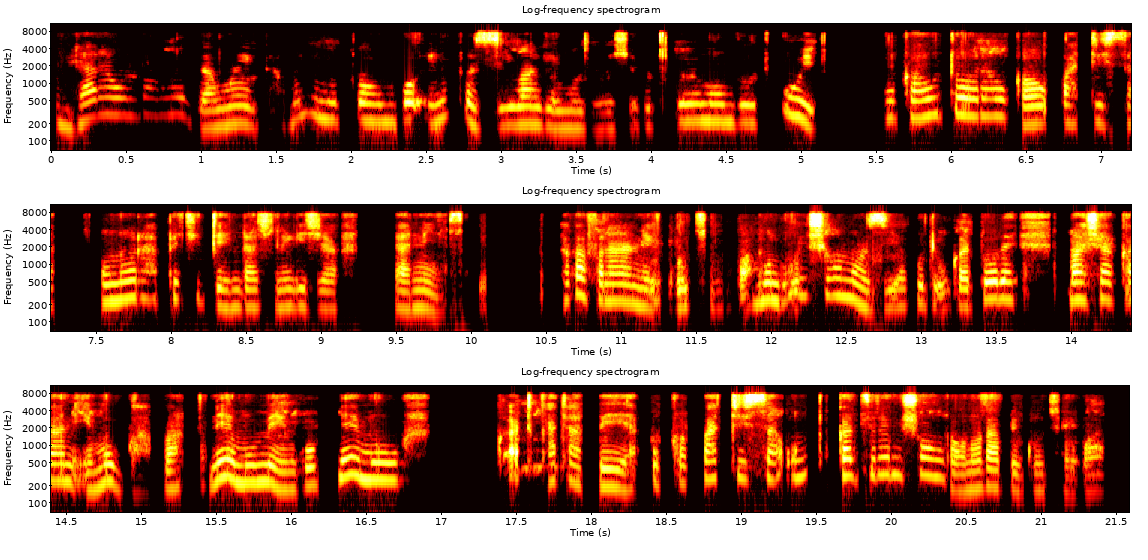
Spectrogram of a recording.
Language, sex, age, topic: Ndau, female, 25-35, health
